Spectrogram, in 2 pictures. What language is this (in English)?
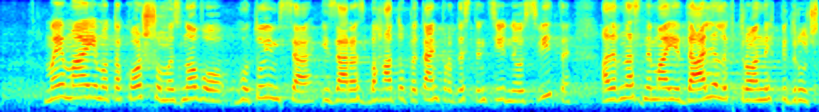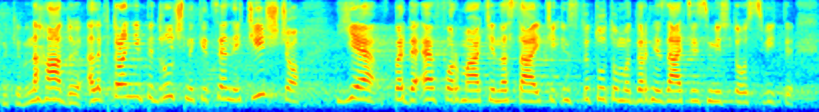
Ukrainian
